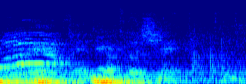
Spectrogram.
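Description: Voices of a congregation just after the prayer's amen: low murmuring voices, with one high voice rising and then falling in pitch in the first half second.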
